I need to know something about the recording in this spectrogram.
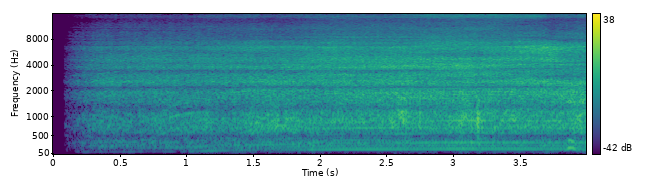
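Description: Maruti Suzuki Vitara Brezza's engine running under load as the SUV pulls through deep mud, a steady drone that grows louder as it comes closer.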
